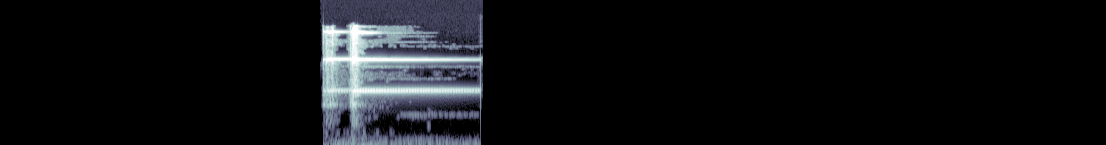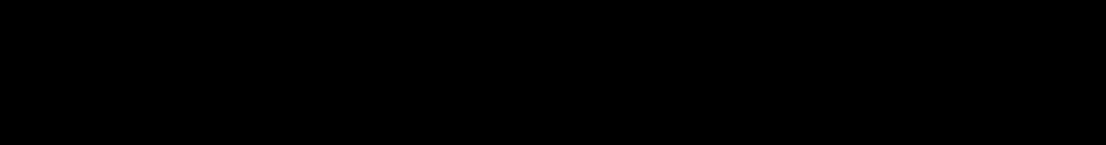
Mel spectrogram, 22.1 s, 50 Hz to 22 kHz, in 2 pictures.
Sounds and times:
Bicycle bell: 0:03.2 - 0:04.8.

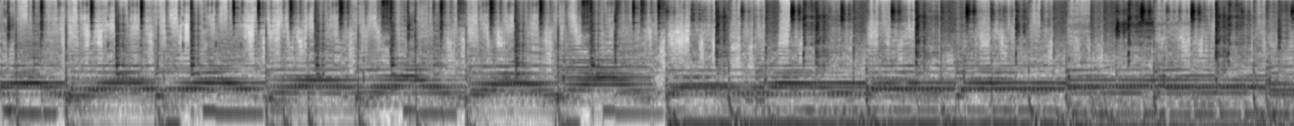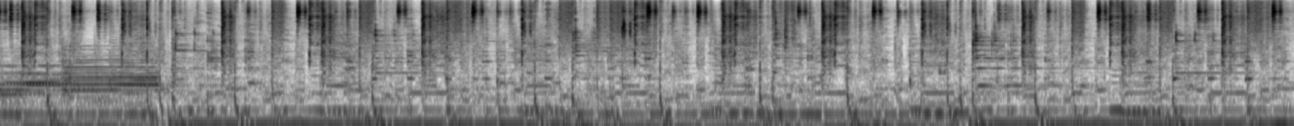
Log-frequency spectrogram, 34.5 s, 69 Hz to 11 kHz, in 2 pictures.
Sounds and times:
Music: 0:00.0 - 0:34.5.

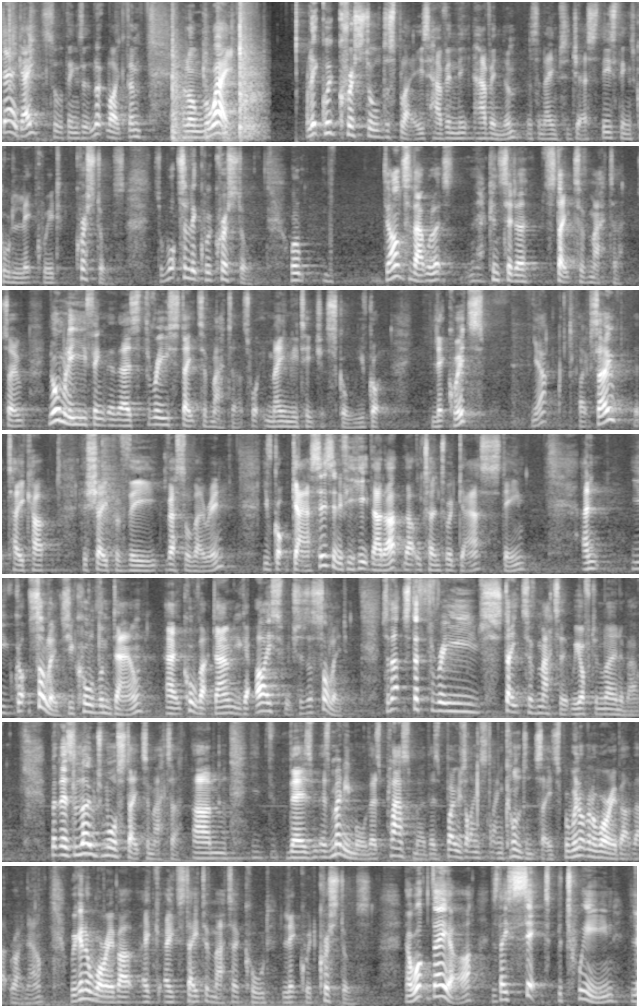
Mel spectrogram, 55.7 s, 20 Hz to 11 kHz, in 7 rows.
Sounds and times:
Speech: 0:00.0 - 0:03.1, 0:03.7 - 0:30.5, 0:31.1 - 0:55.7.

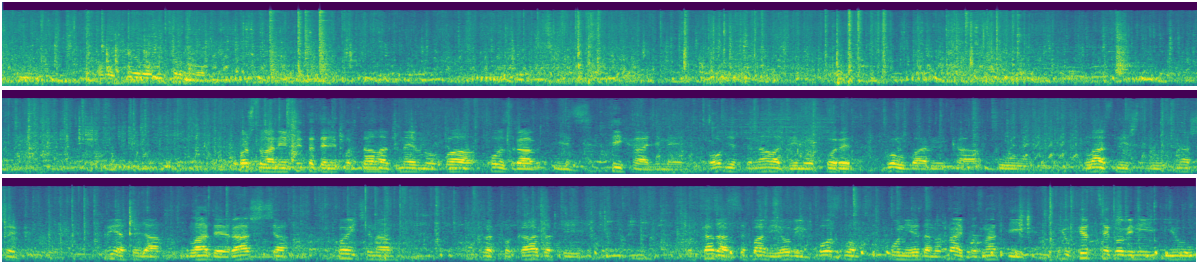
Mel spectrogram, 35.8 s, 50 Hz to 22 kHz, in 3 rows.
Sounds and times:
Pigeon, dove: 0:00.0 - 0:35.8.

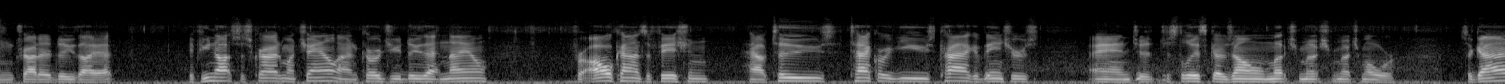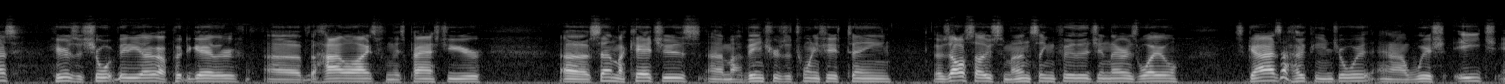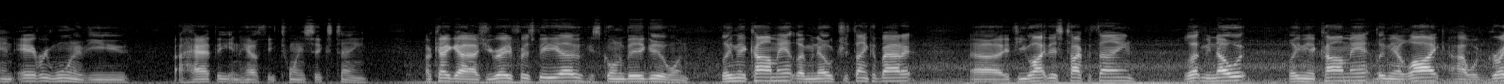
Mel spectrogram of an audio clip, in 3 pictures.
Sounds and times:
Speech: 0:00.0 - 0:01.2, 0:01.9 - 0:04.9, 0:05.7 - 0:14.0, 0:14.6 - 0:19.9, 0:20.6 - 0:26.8, 0:27.4 - 0:33.8, 0:34.4 - 0:39.2, 0:39.8 - 0:45.1
Outside, rural or natural: 0:00.0 - 0:45.1.

